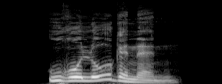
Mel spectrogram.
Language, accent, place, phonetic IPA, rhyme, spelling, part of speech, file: German, Germany, Berlin, [uʁoˈloːɡɪnən], -oːɡɪnən, Urologinnen, noun, De-Urologinnen.ogg
- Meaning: plural of Urologin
